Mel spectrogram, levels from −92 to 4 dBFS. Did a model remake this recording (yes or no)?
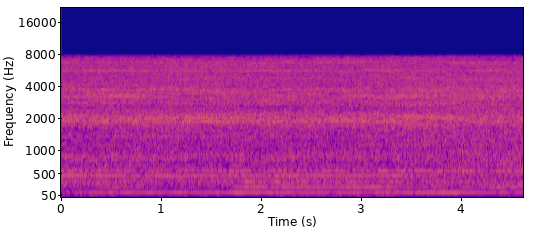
no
